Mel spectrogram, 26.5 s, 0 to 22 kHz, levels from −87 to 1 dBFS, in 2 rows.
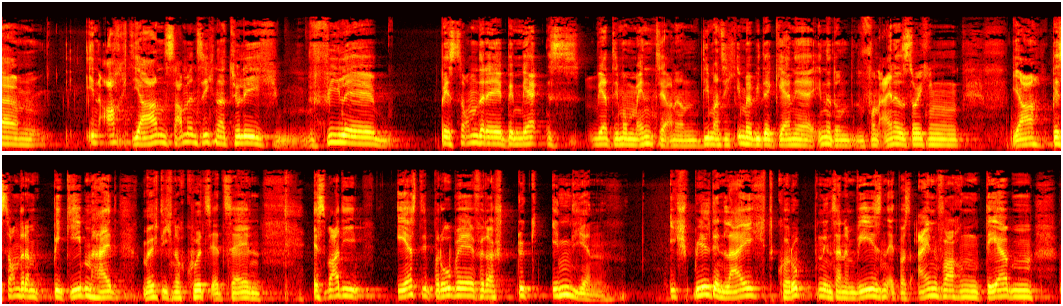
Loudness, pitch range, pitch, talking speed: -19 LUFS, 115-145 Hz, 130 Hz, 115 wpm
